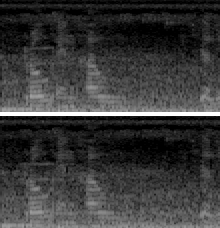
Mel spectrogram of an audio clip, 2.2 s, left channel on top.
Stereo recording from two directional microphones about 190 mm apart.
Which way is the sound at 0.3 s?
15° right (ahead or behind).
